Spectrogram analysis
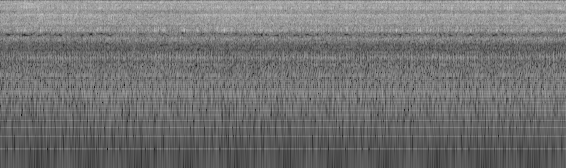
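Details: Steady mechanical hiss and hum with a fast rattling pulse: an aerosol compressor nebulizer running, recorded as relaxing sleep white noise.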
